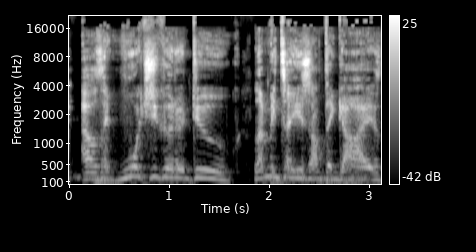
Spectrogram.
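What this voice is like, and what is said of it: Gruff Batman-like imitated voice. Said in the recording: “doing a fucking Batman voice ... It was a Batman slash Hulk Hogan voice-ish ... my throat was hurting because I was talking like this”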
